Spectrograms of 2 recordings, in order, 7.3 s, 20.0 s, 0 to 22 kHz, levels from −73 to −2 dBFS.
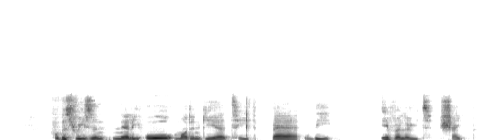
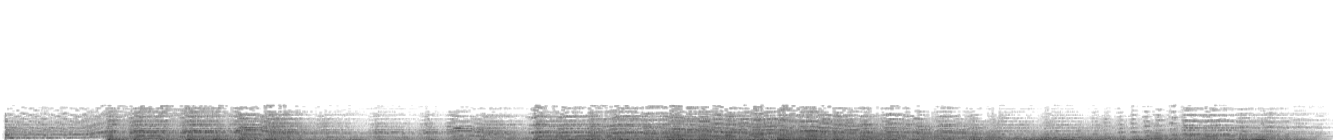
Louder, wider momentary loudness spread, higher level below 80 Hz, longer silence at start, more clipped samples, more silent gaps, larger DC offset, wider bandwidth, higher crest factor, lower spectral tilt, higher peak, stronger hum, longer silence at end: first, -24 LUFS vs -28 LUFS; first, 17 LU vs 10 LU; second, -74 dBFS vs -42 dBFS; first, 0.8 s vs 0.05 s; neither; first, 5.39-5.43 s vs none; neither; first, 7.2 kHz vs 5.8 kHz; about the same, 18 dB vs 18 dB; second, -5.5 dB/octave vs -10 dB/octave; first, -6 dBFS vs -10 dBFS; neither; first, 0.35 s vs 0 s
